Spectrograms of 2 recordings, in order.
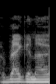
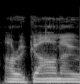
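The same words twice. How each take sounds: First: It is said in an American accent. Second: It is said in a British accent.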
